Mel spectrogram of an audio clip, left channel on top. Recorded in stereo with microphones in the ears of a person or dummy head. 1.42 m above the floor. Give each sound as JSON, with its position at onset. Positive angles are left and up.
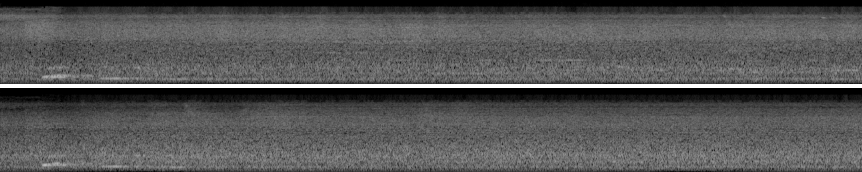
{"t": 0.4, "sound": "a child speaking", "side_deg": -40, "distance_m": 5.0}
